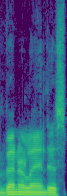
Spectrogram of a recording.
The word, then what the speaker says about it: Venorlandus: 77 broadway market e8 again i called vendor landis because uh the only similar word i see to that in our language is tenor and uh they're spelled the same way except for the first letter so i'm going with tenor some may say wiener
